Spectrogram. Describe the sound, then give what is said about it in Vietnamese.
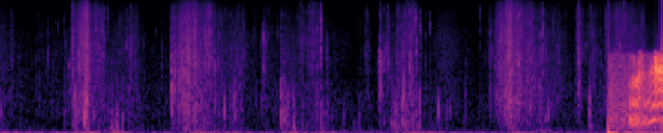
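Rustling comes from bushes behind someone in a forest: several faint, irregular, crunching bursts like soft footsteps in undergrowth, then a louder burst of noise at the end. “thì có tiếng sột soạt phát ra phía sau lưng”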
